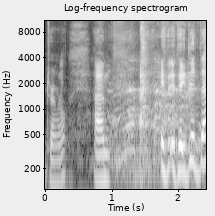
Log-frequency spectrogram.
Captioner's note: laughter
